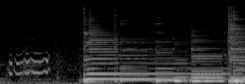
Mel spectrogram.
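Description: A hen gives one short, wavering call, then strummed acoustic guitar music starts just under a second in and takes over loudly.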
